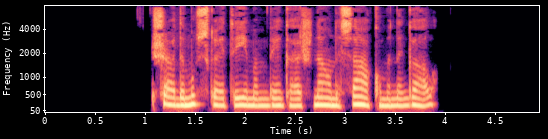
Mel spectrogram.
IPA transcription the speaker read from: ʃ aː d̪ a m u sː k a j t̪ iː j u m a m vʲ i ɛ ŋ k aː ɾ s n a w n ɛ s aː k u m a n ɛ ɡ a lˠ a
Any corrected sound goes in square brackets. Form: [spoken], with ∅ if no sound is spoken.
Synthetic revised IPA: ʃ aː d̪ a m u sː k a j t̪ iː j u m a m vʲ i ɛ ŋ k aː ɾ [ʃ] n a w n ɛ s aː k u m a n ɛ ɡ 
